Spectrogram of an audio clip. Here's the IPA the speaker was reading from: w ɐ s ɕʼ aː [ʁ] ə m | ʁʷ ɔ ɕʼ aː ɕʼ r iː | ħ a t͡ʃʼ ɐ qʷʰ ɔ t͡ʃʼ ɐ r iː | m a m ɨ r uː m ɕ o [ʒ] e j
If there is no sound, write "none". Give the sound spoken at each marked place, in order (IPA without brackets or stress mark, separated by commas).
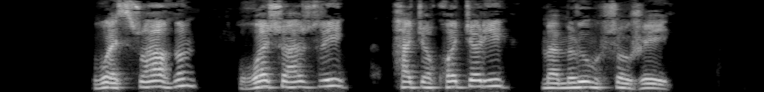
ʁ, ʒ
